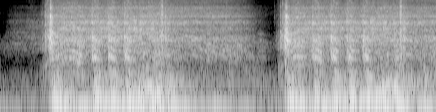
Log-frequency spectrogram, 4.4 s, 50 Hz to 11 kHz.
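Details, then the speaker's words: Stock Subaru EJ257 longblock in an 1100+whp STI, cold at 66°, in neutral; mechanical fuel pump with no lift pump. Long cranking, a pause, a second crank, then it barely fires and stumbles; hard cold start. "takes a moment to start boys because it does have a mechanical fuel pump on it with no lift pump so I'm going to have to crank it for a moment here"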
